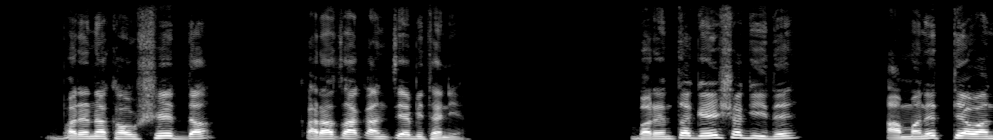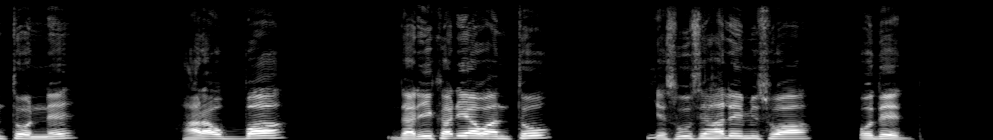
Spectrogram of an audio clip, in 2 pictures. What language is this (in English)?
Dawro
